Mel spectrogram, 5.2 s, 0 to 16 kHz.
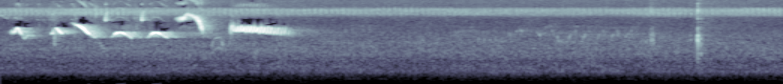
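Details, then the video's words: A Fox sparrow (Slate-colored) in the Black Rock Range, Humboldt County, Nevada, on 5 July 2019 sings a quick, rich phrase of slurred whistles and rising and falling trills, ending in a longer buzzy note, over steady high insect hiss. "Fox Sparrow (Slate-colored)"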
